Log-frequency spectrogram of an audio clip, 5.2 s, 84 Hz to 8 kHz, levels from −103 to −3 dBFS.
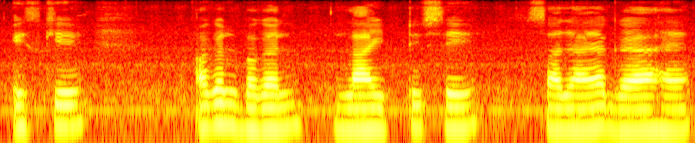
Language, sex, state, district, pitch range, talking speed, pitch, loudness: Hindi, male, Jharkhand, Deoghar, 125-140 Hz, 90 wpm, 130 Hz, -17 LUFS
